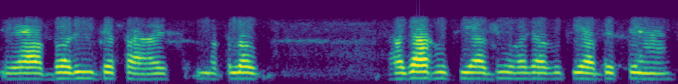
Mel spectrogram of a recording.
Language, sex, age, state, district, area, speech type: Hindi, female, 45-60, Bihar, Madhepura, rural, conversation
